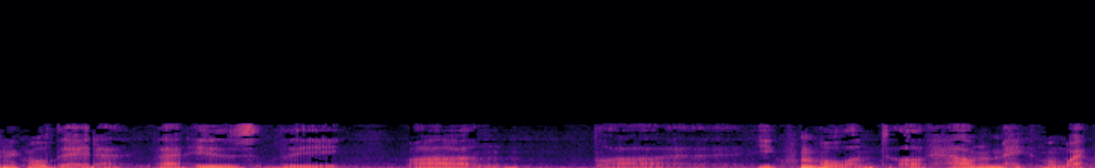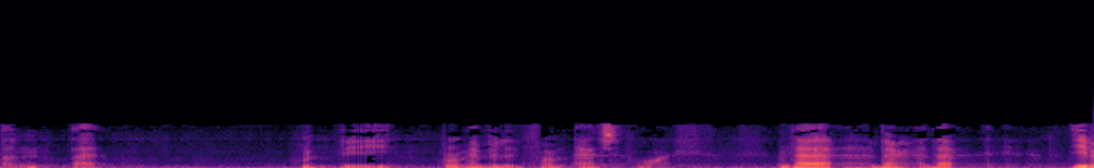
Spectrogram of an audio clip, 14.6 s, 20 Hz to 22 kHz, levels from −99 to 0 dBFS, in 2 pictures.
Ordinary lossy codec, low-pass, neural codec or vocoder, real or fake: MP3, 24 kbps; 7.2 kHz; autoencoder, 22.05 kHz, a latent of 192 numbers a frame, VITS, trained on many speakers; fake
